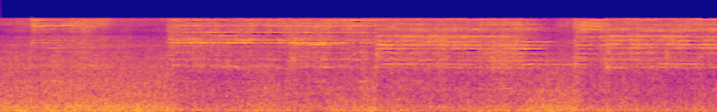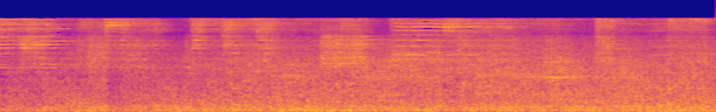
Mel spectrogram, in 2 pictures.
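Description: Double-stack container train of freight well cars rolling past, a steady rumble of wheels on rail with high-pitched wheel squeals that come and go.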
